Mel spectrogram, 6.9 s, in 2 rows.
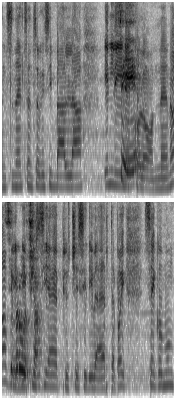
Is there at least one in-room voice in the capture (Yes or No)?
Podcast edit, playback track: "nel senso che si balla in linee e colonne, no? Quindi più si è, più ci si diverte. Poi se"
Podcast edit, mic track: Yes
